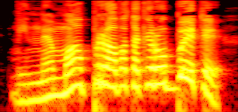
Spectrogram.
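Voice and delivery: loud, high burst of indignant shock. A narrator's reading. Friend reacts to a judge offering Harry help, shocked. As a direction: exclaim it in disbelief, voice jumping up. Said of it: "вражено мовила Герміона".

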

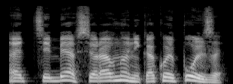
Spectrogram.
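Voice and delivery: usual speaking voice

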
